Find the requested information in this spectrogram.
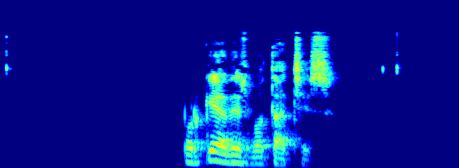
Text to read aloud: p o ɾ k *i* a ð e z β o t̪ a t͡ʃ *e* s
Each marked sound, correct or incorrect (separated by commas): incorrect, correct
